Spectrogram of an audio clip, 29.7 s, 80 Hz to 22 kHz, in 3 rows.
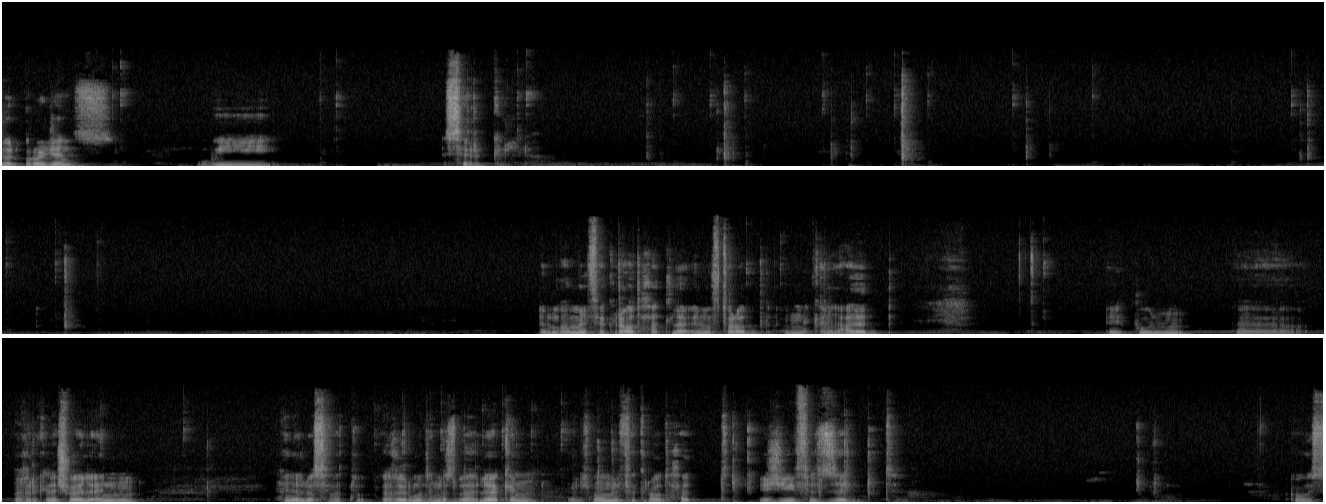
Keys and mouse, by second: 2.5-4.0 right drag, 5.1 alt+shift+middle click, 5.6 middle click, 6.5 shift+middle click, 7.0 alt+middle click, 8.3-9.7 middle drag, 10.0 alt+shift+middle click, 10.7-14.6 alt+middle drag, 15.3 alt+middle click, 15.8 alt+shift+middle click, 20.7 middle click, 22.7 middle click, 23.5 shift+middle click, 23.9 middle click, 24.3 e, 25.9 g.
